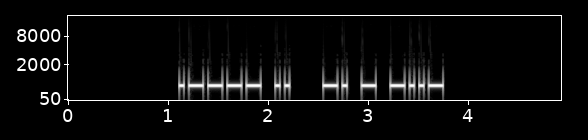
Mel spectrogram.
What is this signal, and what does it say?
Morse code, heard as a keyed tone, about 25 wpm, 700 Hz. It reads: 1I NTX
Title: Winter Field Day Exchanges 25wpm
